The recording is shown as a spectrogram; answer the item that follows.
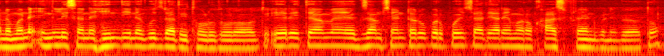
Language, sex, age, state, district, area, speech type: Gujarati, male, 30-45, Gujarat, Rajkot, rural, spontaneous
